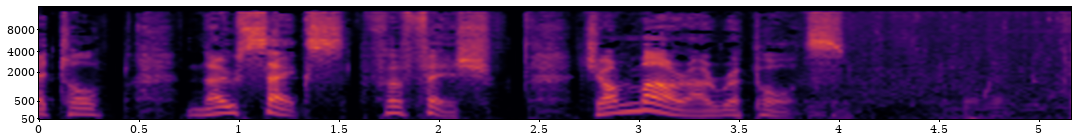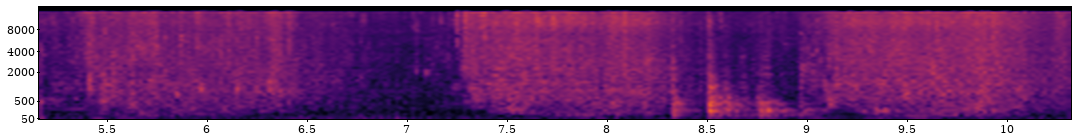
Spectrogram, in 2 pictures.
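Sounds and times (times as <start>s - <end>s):
speech: 0.0s - 4.1s
paddles of fishing boats splashing on Lake Victoria: 3.8s - 10.3s.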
